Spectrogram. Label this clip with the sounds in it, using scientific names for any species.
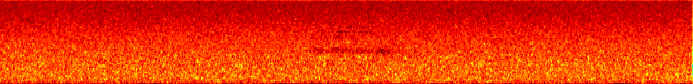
Corvus brachyrhynchos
